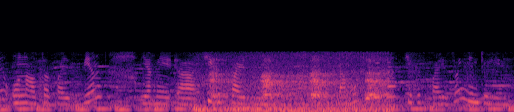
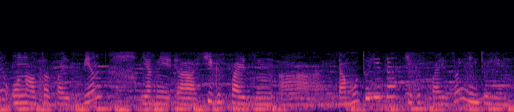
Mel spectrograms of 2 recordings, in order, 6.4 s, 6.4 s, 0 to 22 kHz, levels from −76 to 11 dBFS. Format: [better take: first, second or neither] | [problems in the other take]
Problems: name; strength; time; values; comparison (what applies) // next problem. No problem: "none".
second | background sound (Dog); 3 dB above the speech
